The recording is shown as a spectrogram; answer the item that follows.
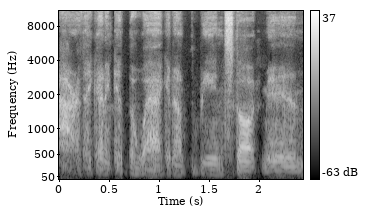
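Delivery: quiet, soft, breathy whisper. A giant leans toward Reiko and asks a question, whispering. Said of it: "and he whispers".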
